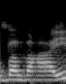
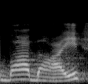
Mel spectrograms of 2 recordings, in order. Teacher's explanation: un passaggio della fricativa sonora in V in bilabiale sonora B , e questo è un passaggio che non è ancora completato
